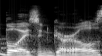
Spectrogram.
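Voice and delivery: overmodulated, exaggerated kindergarten teacher voice. Describing a presentation exercise, playing the kindergarten teacher, overmodulated kindergarten teacher voice. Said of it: "you got to be the kindergarten teacher".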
